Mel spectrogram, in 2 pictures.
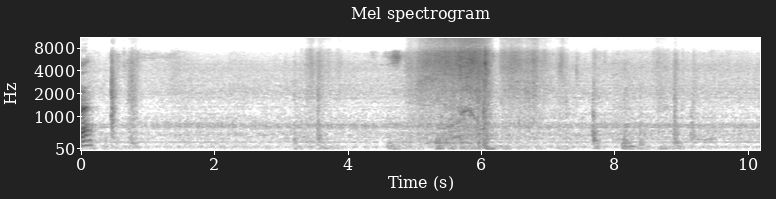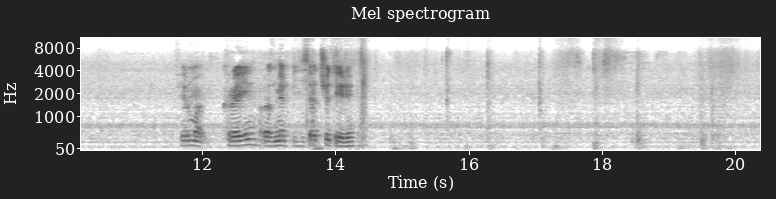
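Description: Fabric rustles and swishes as clothing is handled and laid flat.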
